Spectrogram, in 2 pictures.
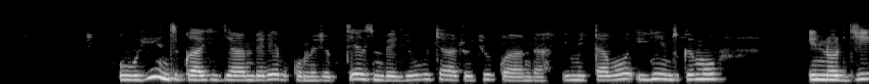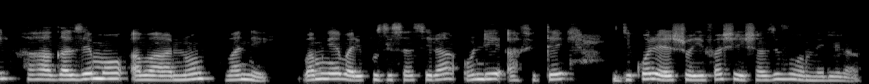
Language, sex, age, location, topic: Kinyarwanda, female, 50+, Nyagatare, agriculture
